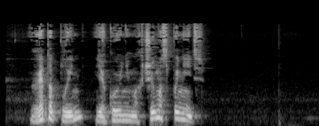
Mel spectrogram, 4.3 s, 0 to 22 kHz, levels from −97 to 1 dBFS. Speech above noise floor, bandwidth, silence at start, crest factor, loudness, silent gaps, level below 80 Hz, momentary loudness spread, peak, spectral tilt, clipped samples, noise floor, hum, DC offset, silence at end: 53 dB; 11.5 kHz; 0.4 s; 22 dB; -24 LUFS; none; -58 dBFS; 6 LU; -4 dBFS; -4.5 dB/octave; under 0.1%; -77 dBFS; none; under 0.1%; 1.55 s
